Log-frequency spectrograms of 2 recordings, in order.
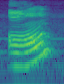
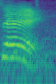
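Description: First: The name is pronounced the way the film says it. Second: The name is pronounced the way the show says it. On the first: The speaker calls it wrong. "they were like, Aang, let's roll with it" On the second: The speaker calls it right. "bro, it's Aang"

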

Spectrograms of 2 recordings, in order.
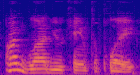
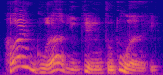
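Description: First: It is said in the speaker's normal voice. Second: It is said in a put-on cartoon character voice.

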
